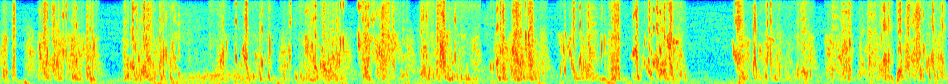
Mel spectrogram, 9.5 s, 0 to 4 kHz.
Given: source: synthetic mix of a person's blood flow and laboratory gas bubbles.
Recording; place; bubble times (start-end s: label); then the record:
Doppler ultrasound of blood flow; subclavian vein
0.00-0.18 s: bubbles
0.36-0.99 s: bubbles
1.20-1.81 s: bubbles
2.07-2.75 s: bubbles
2.79-3.48 s: bubbles
3.56-4.10 s: bubbles
4.16-4.80 s: bubbles
4.86-5.47 s: bubbles
5.56-6.89 s: bubbles
7.30-8.14 s: bubbles
8.24-9.49 s: bubbles
From the record:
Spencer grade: 4 (maximum detectable bubble signal sounding continuously throughout systole and diastole of every cardiac period, and overriding the amplitude of the normal cardiac signals); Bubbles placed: anywhere in the cardiac cycle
